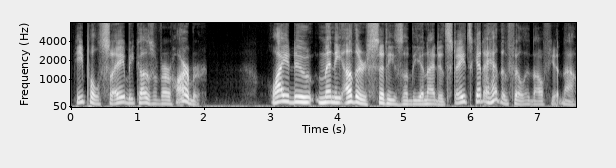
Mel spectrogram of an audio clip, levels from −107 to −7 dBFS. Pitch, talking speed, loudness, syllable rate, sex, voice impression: 150 Hz, 160 wpm, -19 LUFS, 5.3 syllables/s, male, masculine, old, powerful, slightly soft, slightly halting, raspy, mature, friendly, reassuring, wild, lively, slightly kind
